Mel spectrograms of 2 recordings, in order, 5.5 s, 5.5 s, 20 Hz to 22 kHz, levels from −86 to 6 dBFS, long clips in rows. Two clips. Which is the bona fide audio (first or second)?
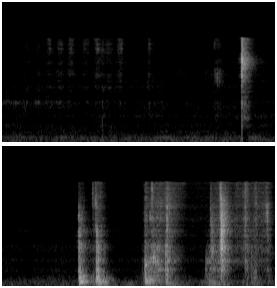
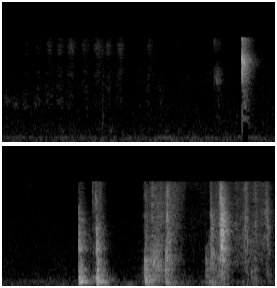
second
